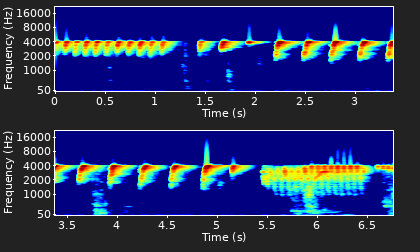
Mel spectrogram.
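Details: A red factor canary sings a quick pulsed trill, then evenly spaced downslurred whistles about three per second, closing with a rich buzzy roll.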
